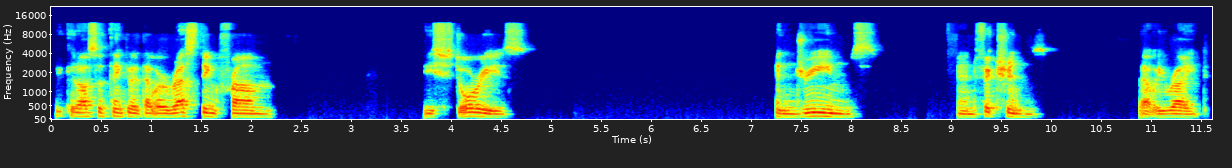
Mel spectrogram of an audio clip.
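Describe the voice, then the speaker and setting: A man guiding a meditation in an informal, conversational way, speaking in short phrases with unhurried pauses between them. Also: mid-range voice, flat delivery. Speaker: meditation teacher leading a guided meditation. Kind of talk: unscripted guided meditation talk.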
